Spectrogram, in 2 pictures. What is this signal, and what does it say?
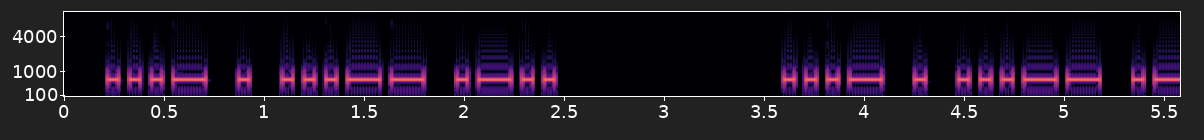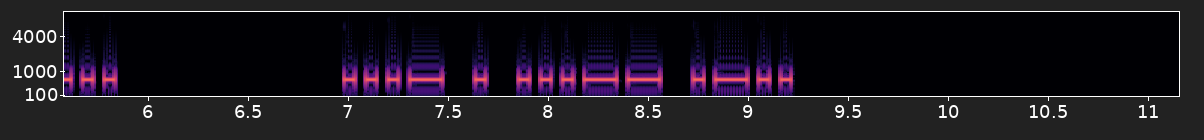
Morse code, heard as a keyed tone, about 21 wpm, 700 Hz. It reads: VE3L VE3L VE3L
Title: DXCC-100 Call Signs - 4 Characters - Repeated 3x - 22wpm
